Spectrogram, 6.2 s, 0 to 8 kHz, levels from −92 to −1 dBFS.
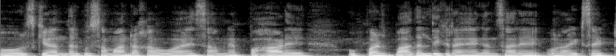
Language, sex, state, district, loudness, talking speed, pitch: Hindi, male, Chhattisgarh, Korba, -16 LUFS, 215 wpm, 115 Hz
